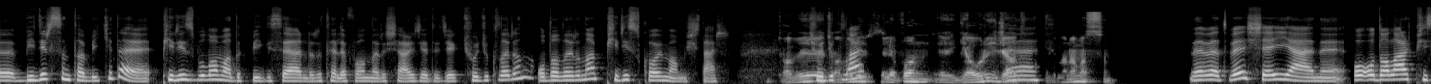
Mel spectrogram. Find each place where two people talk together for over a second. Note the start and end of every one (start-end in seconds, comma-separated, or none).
none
